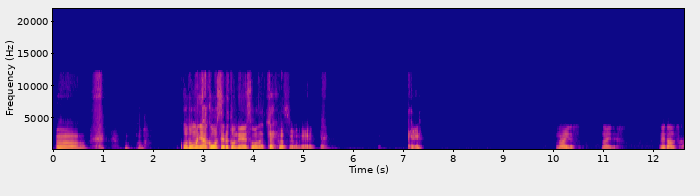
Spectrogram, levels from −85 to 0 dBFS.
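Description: From 6.75 to 7.09 s, comfort noise replaces the background, likely because the sender paused transmission during a quiet stretch, as Opus-style discontinuous transmission does. For 340 ms the real room tone gives way to smooth, featureless hiss, about 18 dB quieter.

At 9.7 s the input switched to a poorer device, likely a different microphone or a headset call profile. An 80 ms gap marks the change, then the sound stays dull and boxy to the end, with nothing above 3.6 kHz, a level roughly 10 dB lower and new background noise.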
